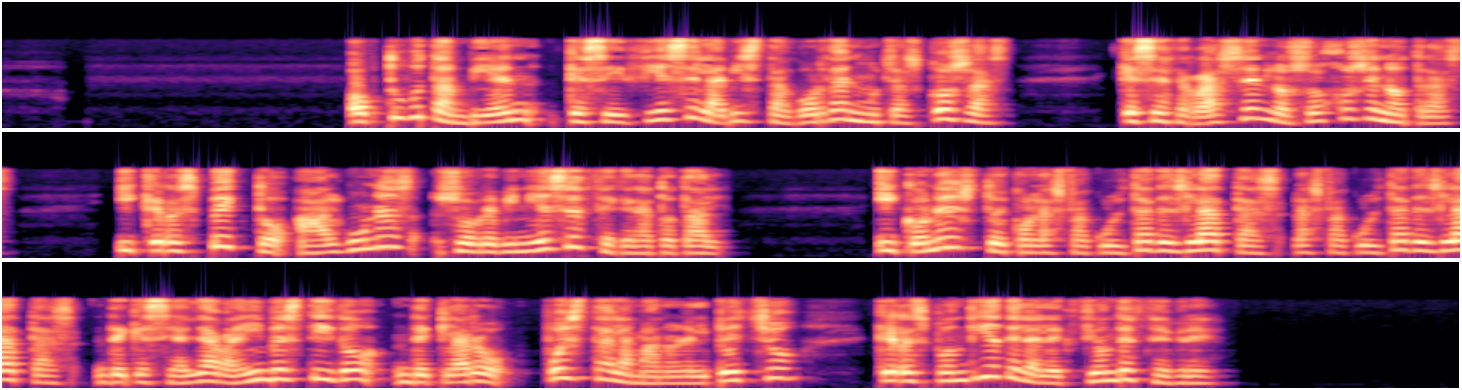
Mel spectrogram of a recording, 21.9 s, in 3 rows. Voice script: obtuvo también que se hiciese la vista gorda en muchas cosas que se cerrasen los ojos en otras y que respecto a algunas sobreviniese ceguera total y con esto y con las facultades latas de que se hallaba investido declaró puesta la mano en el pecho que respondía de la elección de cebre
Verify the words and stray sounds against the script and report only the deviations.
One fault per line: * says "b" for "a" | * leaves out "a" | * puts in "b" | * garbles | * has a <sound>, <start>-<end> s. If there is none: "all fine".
* puts in "las facultades latas"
